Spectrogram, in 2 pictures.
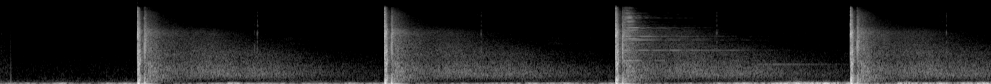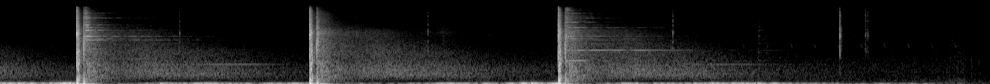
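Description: Taurus Model 66 .357 Magnum revolver firing seven shots of full-power .357 Magnum, emptying its seven-round cylinder, one every two to two and a half seconds. Each shot is a sharp crack followed by a long, fading echo.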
